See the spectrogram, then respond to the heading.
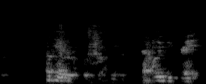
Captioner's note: speaks distantly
